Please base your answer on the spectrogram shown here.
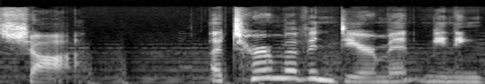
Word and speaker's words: cher: Then there's cher, pronounced sha, a term of endearment meaning dear or darling, used to express affection.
